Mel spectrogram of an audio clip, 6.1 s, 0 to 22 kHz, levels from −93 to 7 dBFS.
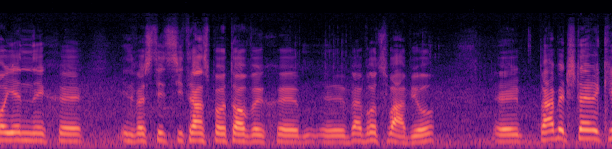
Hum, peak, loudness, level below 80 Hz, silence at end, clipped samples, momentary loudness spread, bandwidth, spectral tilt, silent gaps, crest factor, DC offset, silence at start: none; -4 dBFS; -22 LUFS; -50 dBFS; 0 s; under 0.1%; 9 LU; 12 kHz; -6 dB/octave; none; 18 dB; under 0.1%; 0 s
